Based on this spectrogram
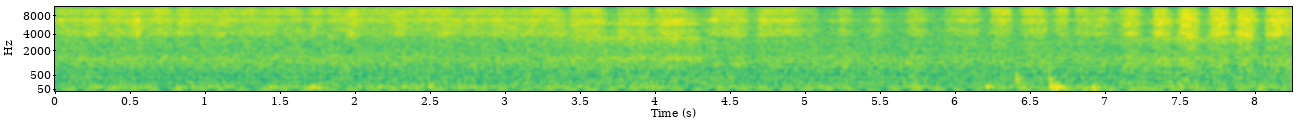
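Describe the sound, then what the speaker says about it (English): A piece of steel wool loaded with wax is rubbed back and forth over wood, giving a faint, steady scratchy swishing texture with no voices. "piece of steel wool, nice and waxy. And you're gonna wax it up, not the leather, just the wood."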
